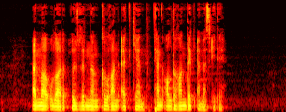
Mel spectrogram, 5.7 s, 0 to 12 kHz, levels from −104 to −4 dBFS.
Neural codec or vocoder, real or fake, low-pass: none; real; 10.8 kHz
